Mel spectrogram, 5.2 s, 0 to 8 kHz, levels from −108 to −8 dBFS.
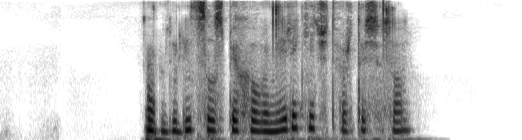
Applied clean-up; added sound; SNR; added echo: neural mask model Resemble Enhance denoiser.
